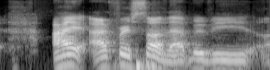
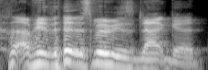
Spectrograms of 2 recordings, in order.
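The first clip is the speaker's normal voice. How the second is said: higher, louder, amused verdict through laughter; laughing; 7 semitones higher, 7 dB louder than usual. Real, not acted. Host admitting the movie is bad, laughing.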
